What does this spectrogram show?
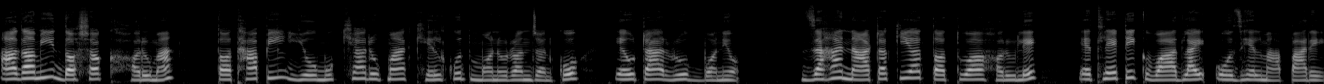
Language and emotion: Nepali, neutral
